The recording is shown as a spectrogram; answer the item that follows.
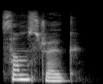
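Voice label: "sunstroke", English, uk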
